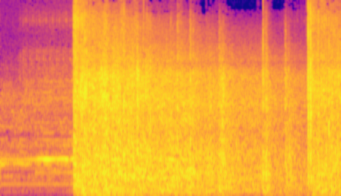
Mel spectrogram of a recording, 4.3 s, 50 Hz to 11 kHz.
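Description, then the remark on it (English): A sudden, massive blast erupts after a faint tonal hum, then a sustained roaring rumble punctuated by further sharp explosions in quick succession, loud, with no voices: explosions rip through a cluster of high-rise buildings in the Gaza Strip on 14 May 2021, raising a fireball and thick black smoke. “The explosion rips through the air, followed in quick succession by another.”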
